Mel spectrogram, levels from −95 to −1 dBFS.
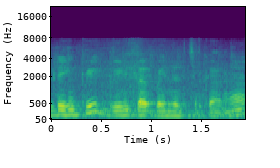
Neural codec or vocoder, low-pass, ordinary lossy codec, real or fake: none; none; none; real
